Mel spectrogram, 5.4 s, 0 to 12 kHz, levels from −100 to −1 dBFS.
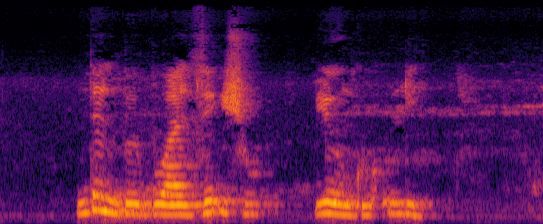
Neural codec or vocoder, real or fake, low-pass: none; real; 10.8 kHz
